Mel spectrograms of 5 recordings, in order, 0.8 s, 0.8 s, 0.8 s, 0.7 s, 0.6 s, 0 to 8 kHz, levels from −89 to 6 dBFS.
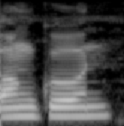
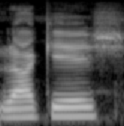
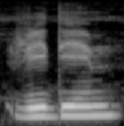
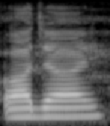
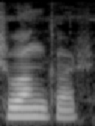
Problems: background sounds at intervals, continuous background conversations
